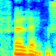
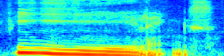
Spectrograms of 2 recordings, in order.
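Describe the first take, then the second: First: The first vowel is short, like fillings. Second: The first vowel is long and drawn out. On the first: The speaker calls it wrong. "乜嘢係feelings 啊？" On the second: The speaker calls it right. "一個係長嘅E 音，係feelings。"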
